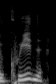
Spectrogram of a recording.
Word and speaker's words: CUYD: Alors, je vous propose maintenant d'écouter le titre Réveille-toi du dernier album Les Lumières sombres, donc de Quid, C-U-Y-D, ça s'écrit comme ça.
